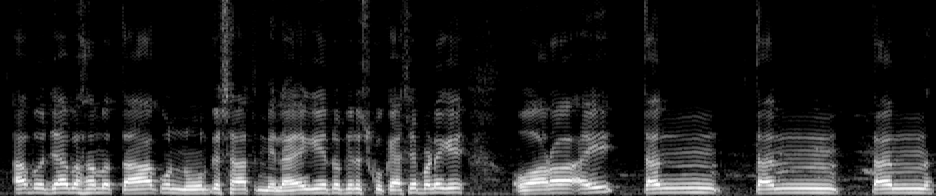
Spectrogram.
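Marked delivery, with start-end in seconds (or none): 3.9-7.0 तन with the न held through the nose; teacher demonstrating ghunna; nasal ghunna. Shown as a demonstration. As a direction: hum the न of तन. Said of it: "आवाज़ नाक में जाकर थोड़ा सा लंबा".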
